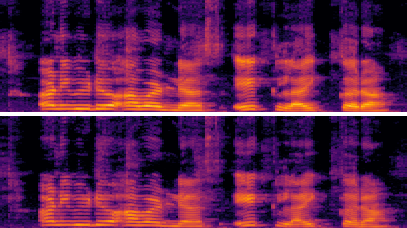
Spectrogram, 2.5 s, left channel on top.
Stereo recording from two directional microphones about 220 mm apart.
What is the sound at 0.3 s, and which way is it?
A child's voice, centre (ahead or behind).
